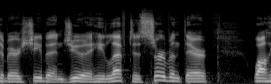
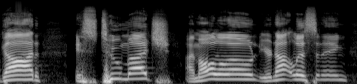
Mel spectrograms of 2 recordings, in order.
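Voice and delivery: desperate cry; 7 semitones higher, 8 dB louder than usual. Acted. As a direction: cry it out at the end of your rope. Preacher acts out desperate prayer.

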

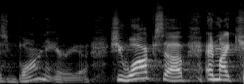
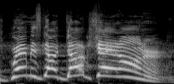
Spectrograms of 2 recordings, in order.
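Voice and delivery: high and loud, louder than before; 11 semitones higher, 9 dB louder than usual. Retold or imitated. Son repeating it louder to dad, high and loud. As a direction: say it out loud, proudly. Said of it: "he said it louder".

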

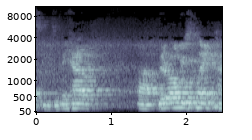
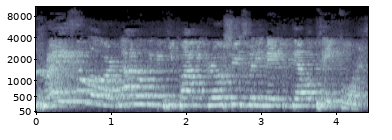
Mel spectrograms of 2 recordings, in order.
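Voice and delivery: grandma yells again; 8 semitones higher, 3 dB louder than usual. Retold or imitated. Grandma answering the neighbor with a triumphant high shout. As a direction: win the argument at full voice. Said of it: "yelled out again".

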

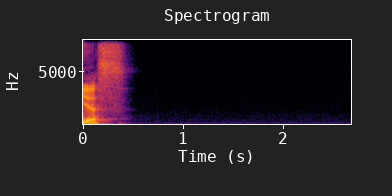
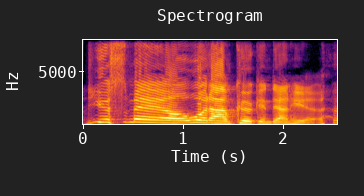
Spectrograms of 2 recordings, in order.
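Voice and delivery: slow, loud wrestler catchphrase voice, pitched up; The Rock impression; 5 semitones higher, 8 dB louder, much slower than usual. Joking about peeing in bushes, slow loud Rock catchphrase. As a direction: drawl it out like The Rock on the mic. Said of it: "pull the whole Dwayne "The Rock" Johnson".

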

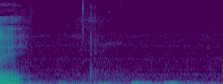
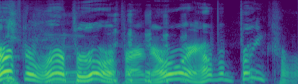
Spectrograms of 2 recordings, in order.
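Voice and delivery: silly put-on voice; 9 semitones higher, 10 dB louder than usual. Silly voice joins the sign-off.

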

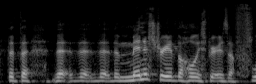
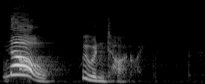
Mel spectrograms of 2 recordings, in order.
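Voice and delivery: firm rebuke; 4 semitones higher, 9 dB louder, slower than usual. Real, not acted. Pastor rejecting the timid tone.

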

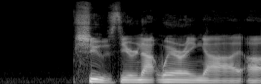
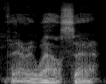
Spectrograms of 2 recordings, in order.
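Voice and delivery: a courteous butler speaking with measured calm; attendant NPC; 4 semitones lower than usual. Acted. Attendant calmly reassuring his confused master.

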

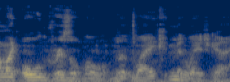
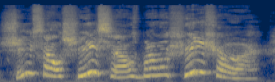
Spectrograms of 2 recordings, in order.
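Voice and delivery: uppity New England voice; 11 semitones higher, slower than usual. Shown as a demonstration. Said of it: "I can do a really good uppity".

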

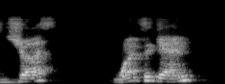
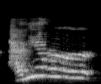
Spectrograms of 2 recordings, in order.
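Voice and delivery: high-pitched imitation with a stretched ending; Nick; 11 semitones higher than usual. Co-host imitating the guest's late-night message, high mimicking voice. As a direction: mimic a friend, pitched well up. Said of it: "gonna do it in the Nick voice".

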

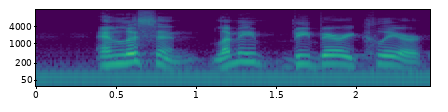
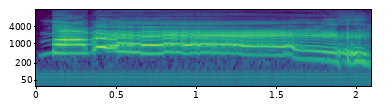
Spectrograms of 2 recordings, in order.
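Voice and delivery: put-on much higher, loud joyful child's cry; excited shout; 17 dB louder than usual. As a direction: yell it like a kid spotting mom. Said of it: "they go".

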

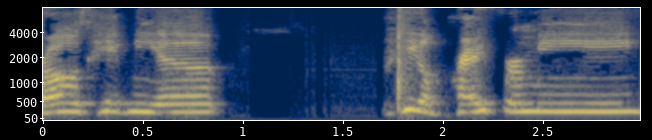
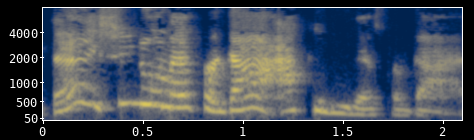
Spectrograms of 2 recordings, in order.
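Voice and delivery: put-on inspired little girl; 6 semitones higher, faster than usual. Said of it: "that little girl to be like".

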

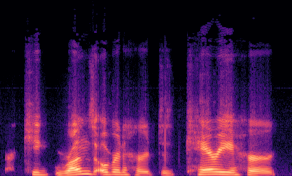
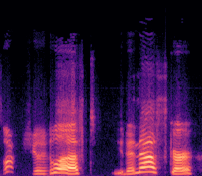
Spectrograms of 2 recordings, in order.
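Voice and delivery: teasing friend; 8 semitones higher than usual. Retold or imitated. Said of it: "And then he goes".

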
